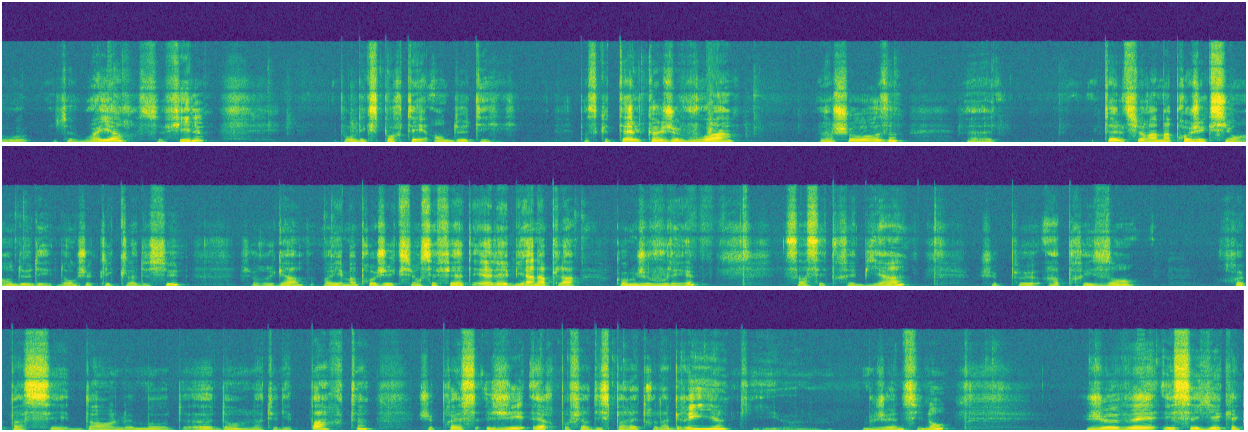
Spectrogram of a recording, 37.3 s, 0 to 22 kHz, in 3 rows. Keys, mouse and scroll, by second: 13.5 click, 14.6-16.2 drag, 16.5-20.4 drag, 20.6-22.1 drag, 25.9 click, 27.6 click, 29.6-30.5 typing, 31.4 right click, 32.2-35.0 drag.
